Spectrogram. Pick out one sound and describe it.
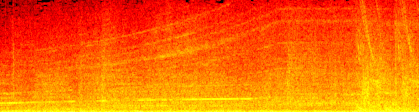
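An aircraft engine roars overhead.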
